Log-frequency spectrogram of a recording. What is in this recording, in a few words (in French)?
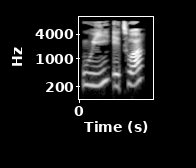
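"Oui et toi?", French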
